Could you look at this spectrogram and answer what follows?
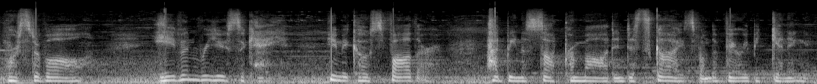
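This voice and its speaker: A woman acting as a grave narrator in a video game, recounting battles and disaster in a solemn, measured storytelling manner. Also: deep voice, fairly even intonation. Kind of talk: scripted story recap narration. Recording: game audio under loud music.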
